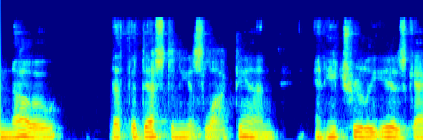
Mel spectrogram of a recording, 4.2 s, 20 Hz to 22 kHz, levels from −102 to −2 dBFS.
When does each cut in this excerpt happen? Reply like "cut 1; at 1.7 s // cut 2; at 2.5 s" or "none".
none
